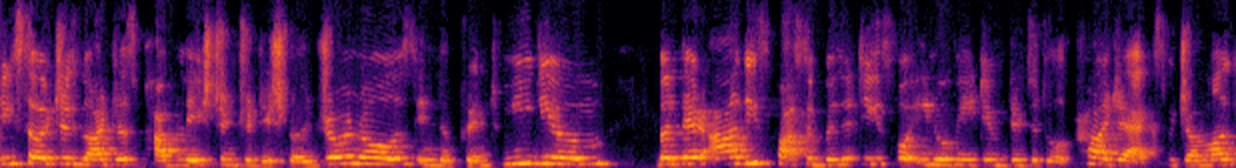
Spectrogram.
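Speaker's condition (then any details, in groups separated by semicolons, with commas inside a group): No condition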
